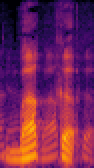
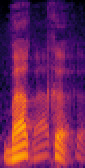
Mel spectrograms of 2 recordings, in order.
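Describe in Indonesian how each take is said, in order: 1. Huruf q terakhir memantul dengan gema mirip 'e' yang ringan. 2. Huruf q terakhir memantul dengan gema mirip 'e' yang ringan.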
